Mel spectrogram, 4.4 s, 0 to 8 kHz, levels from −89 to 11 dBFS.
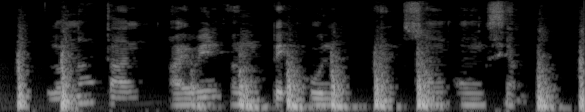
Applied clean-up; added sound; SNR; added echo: classical method spectral subtraction.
